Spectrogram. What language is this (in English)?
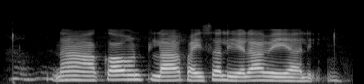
Telugu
